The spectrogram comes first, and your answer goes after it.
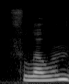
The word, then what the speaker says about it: phloem: pronounce phloem for you in a sound spelling it is flow flow phloem vessels are the tissues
